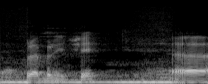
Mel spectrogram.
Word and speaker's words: Srebrenica: I have rejected the claim of the genocide of Srebrenica. That's the correct pronunciation? Srebrenica.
